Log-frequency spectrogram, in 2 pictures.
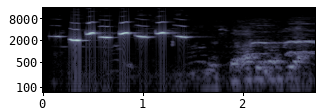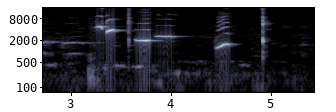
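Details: Greater green leafbird, known locally as cucak hijau, singing: a quick series of clear whistled chirps, then a soft lower warble and scattered sharp whistled notes.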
